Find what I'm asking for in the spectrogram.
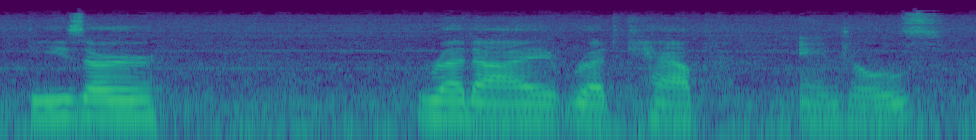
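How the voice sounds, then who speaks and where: A woman speaks with a fairly low pitch. Noticeable background noise runs behind her. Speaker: fish store staff hosting live stream. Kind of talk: live stream store tour. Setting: aquarium store, live stream. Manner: animated.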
